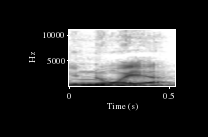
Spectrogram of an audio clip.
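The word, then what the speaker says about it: eunoia: me let me think e n o i a that would be unoa and this the meaning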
